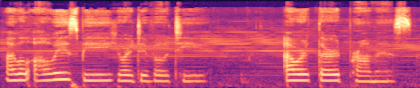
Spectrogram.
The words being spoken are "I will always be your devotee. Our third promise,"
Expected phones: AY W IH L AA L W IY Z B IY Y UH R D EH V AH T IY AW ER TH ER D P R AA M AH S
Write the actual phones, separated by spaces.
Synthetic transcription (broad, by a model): AY W IH L AA L W IY Z B IY Y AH R D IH V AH T IY AW ER TH ER D P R AA M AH S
